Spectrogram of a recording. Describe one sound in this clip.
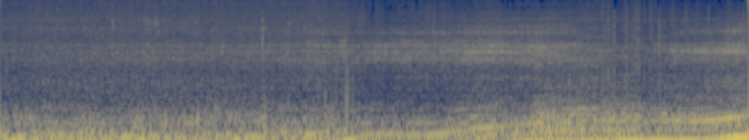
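Water rushes and slaps against a jet ski's hull.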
